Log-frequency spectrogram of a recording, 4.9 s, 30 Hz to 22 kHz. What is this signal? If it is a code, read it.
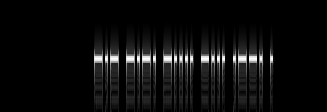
Morse code, heard as a keyed tone, about 30 wpm, 700 Hz. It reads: KC6BPE
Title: USA Call Signs - 6 Characters - Repeated 2x - 30wpm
